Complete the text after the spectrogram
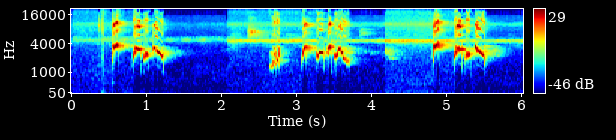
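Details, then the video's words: Red-whiskered bulbul singing, played to excite caged birds; short bursts of four or five bright, warbled, falling whistled notes, each phrase about half a second long, repeated three times with pauses, a steady high electrical tone running behind. "เสียงนกกรงหัวจุก ร้อง ริก เปิดให้นกฟัง ยั่วให้นกคึกจัด"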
